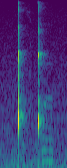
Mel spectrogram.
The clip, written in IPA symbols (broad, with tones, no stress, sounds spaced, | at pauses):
ŋ͡ǃ ʊ˩˥ xʷ ǃ ʊ˥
